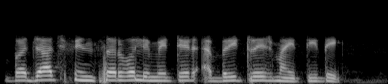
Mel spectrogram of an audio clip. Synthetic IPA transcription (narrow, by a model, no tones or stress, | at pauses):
bɐd͡ʒaːd͡ʒfinsəɾʋəlimiʈeɖɛ̰bɾiʈɾeːd͡ʒmaːɦit̪id̪eː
